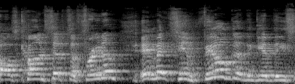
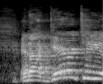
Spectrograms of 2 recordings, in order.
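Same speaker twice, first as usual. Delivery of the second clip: ordinary talk, nothing marked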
